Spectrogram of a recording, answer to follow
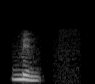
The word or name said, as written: mince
